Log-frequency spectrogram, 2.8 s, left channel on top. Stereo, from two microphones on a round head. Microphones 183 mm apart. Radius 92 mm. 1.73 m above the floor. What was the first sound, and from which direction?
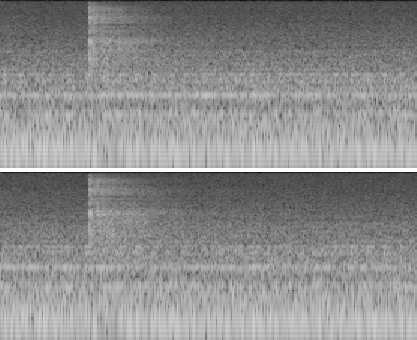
A finger snap, 10° left (ahead or behind).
